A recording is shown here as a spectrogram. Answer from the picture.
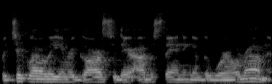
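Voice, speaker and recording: A man's voice against a quiet background. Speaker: nonprofit program director; panel moderator. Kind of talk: panel moderation. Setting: video call. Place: home room. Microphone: video call.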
